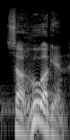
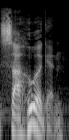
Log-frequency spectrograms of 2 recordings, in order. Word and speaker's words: Sahuagin: On D&D Beyond, there is like a pronunciation button that will say it for you. Sahuagin. And also, I think Matthew Mercer voices it because I just clicked on it, and it actually said Sahuagin.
